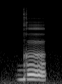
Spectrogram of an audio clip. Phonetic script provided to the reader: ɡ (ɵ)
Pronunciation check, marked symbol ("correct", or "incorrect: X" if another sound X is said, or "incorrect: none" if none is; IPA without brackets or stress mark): correct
